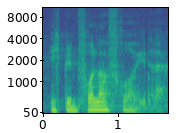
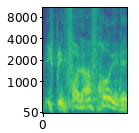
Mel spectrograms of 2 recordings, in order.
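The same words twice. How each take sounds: First: It is said flatly, with little energy. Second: It is said lively, with lots of energy. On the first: The joy is there but is not shown outwardly. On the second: The joy is shown openly.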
